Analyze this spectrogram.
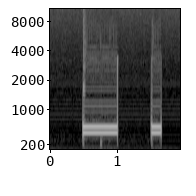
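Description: A telephone busy tone after a dropped call: two steady, mid-pitched beeps, the first about half a second long and the second shorter and cut off, with a faint low hum in between.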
